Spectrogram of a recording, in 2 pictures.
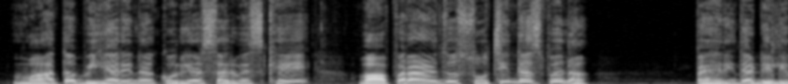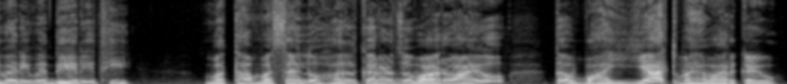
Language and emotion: Sindhi, disgusted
